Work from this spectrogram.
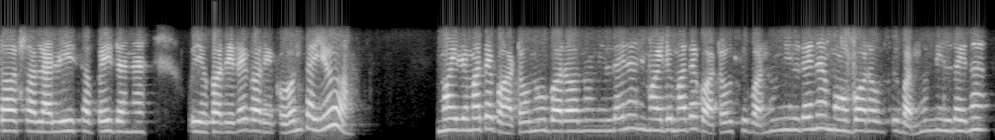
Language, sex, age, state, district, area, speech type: Nepali, female, 30-45, West Bengal, Jalpaiguri, rural, conversation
